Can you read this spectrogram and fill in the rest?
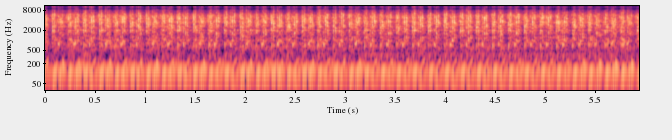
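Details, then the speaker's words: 1954 Chevy 3100 V8 at first fire-up: deep, steady idle at about three pulses a second with a slightly uneven beat. Owner suspects open vacuum ports pulling in extra air. Rough idle. "Oh, that's probably why it's idling a little weird. That's a vacuum I need to fill. Oh, and that's a vacuum I need to fill. So, it was pulling in a little bit of extra air and didn't know what to do with it."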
